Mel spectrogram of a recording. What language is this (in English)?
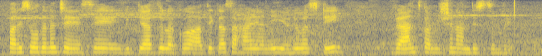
Telugu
